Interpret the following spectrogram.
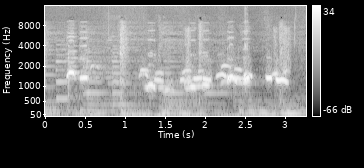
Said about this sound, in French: Always look on the bright side of life. siffle, hein.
